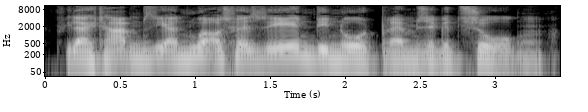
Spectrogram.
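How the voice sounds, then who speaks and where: A man voicing a self-important, bumbling police inspector who speaks slowly and gets flustered. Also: medium pitch, close to an everyday voice. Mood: soothing. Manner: slow, pompous, flustered.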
